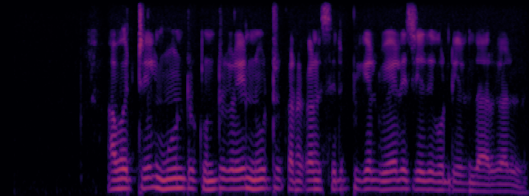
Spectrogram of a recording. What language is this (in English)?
Tamil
